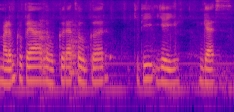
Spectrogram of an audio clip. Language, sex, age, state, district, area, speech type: Marathi, male, 30-45, Maharashtra, Satara, urban, spontaneous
